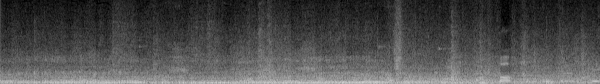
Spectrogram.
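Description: A bus engine running steadily under a murmur of people's voices; its low hum drops slightly in pitch about two seconds in.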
